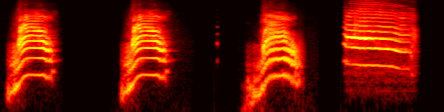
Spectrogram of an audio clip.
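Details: Female cat meowing four times: three rising, slightly falling meows, then a longer, higher and flatter final meow, all separated by silence.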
